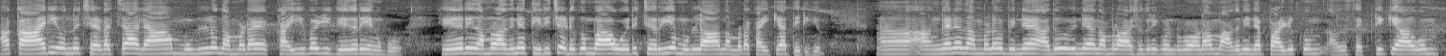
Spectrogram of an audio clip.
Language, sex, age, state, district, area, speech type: Malayalam, female, 45-60, Kerala, Alappuzha, rural, spontaneous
